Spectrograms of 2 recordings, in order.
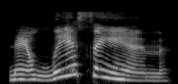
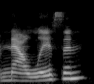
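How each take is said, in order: First: The vowels are changed into different sounds. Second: The vowels are said in the normal way. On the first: "I could do like now listen" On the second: "instead of now listen"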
